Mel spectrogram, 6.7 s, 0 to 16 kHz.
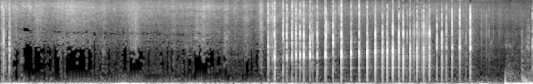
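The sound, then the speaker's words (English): Wet wood, lightly soaked with a spray bottle, steams, crackles and pops as it is bent on a piece of aluminum heated to 300 degrees Fahrenheit, a rapid, dense run of sharp snaps that builds after a few seconds of quiet hissing, fairly loud. “And when he bends the wood on it, it not only steams, but it crackles.”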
